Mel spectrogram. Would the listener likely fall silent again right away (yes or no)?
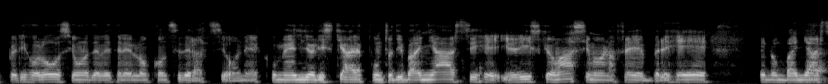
yes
